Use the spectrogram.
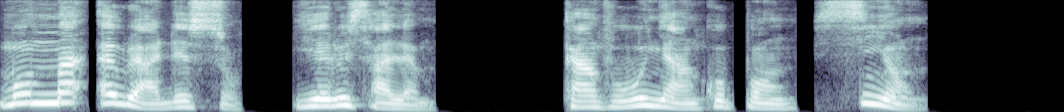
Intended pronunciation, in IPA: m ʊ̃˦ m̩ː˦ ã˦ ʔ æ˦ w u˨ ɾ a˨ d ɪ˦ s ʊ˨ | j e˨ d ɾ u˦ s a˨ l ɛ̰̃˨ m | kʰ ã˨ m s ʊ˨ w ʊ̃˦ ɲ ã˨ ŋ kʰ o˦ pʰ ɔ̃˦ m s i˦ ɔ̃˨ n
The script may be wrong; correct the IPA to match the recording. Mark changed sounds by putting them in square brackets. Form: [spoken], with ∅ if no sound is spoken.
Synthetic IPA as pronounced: m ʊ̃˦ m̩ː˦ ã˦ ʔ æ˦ w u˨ ɾ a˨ d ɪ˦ s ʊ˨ | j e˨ [∅] ɾ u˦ s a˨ l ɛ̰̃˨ m | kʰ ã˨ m [f] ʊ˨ w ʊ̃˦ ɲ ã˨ ŋ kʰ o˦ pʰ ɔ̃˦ [n] s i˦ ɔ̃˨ n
